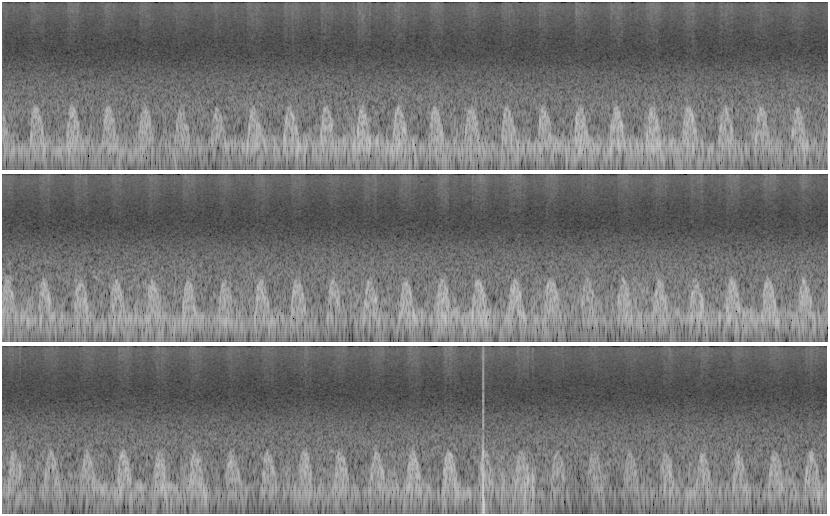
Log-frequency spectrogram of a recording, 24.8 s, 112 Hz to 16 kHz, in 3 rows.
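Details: Fetal heartbeat at 13 weeks of pregnancy heard with an Angel Sound home Doppler: rapid, steady whooshing pulses at about 170 beats a minute, with whooshing umbilical cord sounds.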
